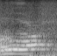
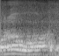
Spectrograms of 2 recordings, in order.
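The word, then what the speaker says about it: روح: Ang ruh, ito yung tamang pagbigkas, which is yung pagbigay ng revelation sa puso ng Propeta Muhammad SAW. Pero yung raw, ito yung maraming narinig namin sa mga nagkakamali na sa pagbabasa.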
